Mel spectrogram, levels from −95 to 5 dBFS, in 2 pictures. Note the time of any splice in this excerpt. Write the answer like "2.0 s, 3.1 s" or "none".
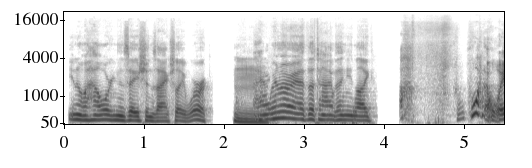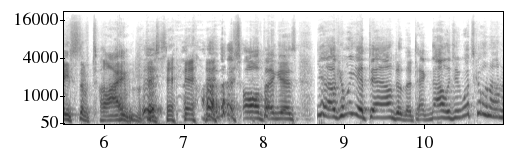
none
